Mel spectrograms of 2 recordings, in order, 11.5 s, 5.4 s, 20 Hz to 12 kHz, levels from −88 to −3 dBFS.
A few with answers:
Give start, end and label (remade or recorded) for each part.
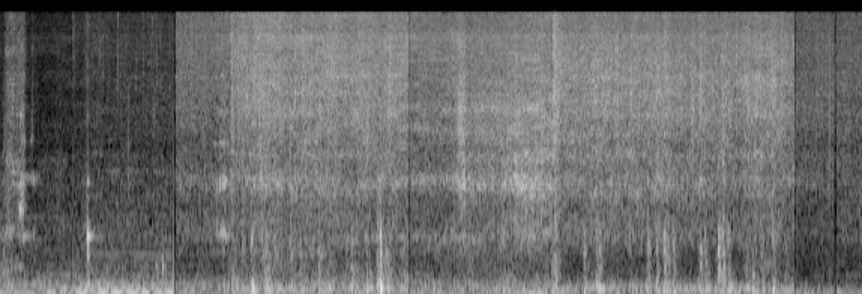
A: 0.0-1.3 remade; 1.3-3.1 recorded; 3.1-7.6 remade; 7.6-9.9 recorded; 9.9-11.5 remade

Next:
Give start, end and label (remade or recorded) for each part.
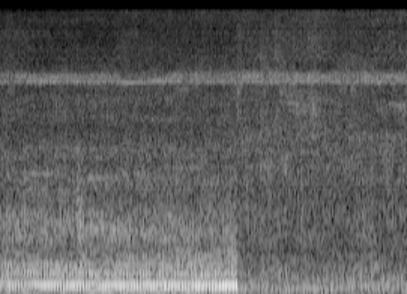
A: 0.0-1.6 remade; 1.6-2.2 recorded; 2.2-5.4 remade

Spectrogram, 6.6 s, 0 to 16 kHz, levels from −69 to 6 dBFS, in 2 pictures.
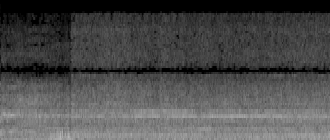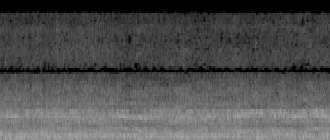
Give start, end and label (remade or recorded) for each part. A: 0.0-0.5 remade; 0.5-4.5 recorded; 4.5-6.6 remade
